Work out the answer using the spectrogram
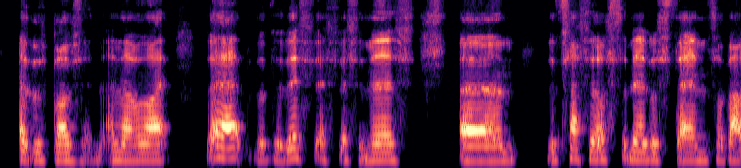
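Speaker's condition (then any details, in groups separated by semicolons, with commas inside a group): Tongue cancer, tongue removed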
